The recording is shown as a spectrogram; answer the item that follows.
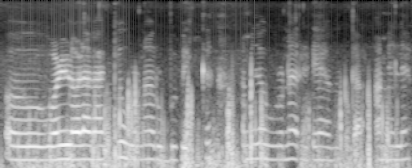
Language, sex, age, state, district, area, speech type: Kannada, female, 18-30, Karnataka, Koppal, rural, spontaneous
